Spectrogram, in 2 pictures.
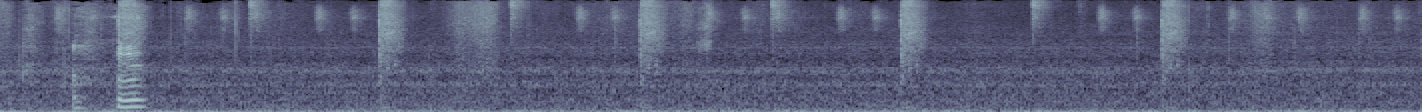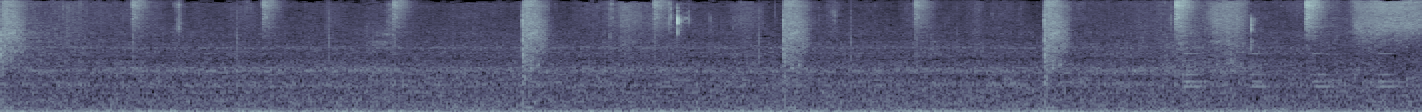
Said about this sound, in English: It's so bouncy, y'all. Why the U-Haul trucks are so bouncy? Bouncy, bouncy, bouncy.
